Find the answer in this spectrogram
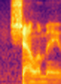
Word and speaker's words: Chalamet: Because I assume it's not Chalamage. Well, he's French, so it's definitely Chalamet then.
